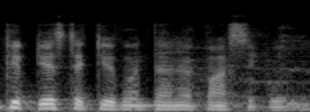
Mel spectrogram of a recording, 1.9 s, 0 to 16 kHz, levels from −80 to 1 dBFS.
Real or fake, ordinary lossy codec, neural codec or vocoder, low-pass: fake; Opus, 24 kbps; codec, 16 kHz, 0.5 kbps, FunCodec, trained on Chinese and English, 25 frames a second; 7.2 kHz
